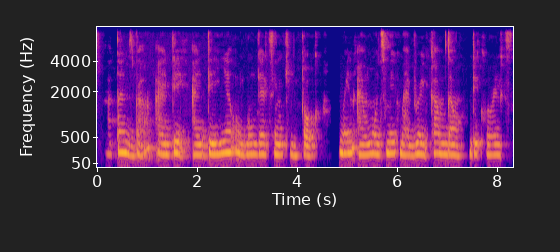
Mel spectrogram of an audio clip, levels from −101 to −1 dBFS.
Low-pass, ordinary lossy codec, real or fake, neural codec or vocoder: 7.2 kHz; Opus, 64 kbps; fake; codec, 16 kHz, 16 kbps, FunCodec, trained on LibriTTS, 50 frames a second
